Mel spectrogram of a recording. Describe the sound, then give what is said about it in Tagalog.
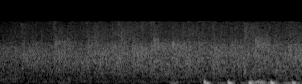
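A church audience applauding during a morning service, a dense, steady wash of many hands clapping that holds at an even level, with a few heavier low thumps toward the end. “Pwede po tumayo tayong lahat mga kapatid at palakpakan natin ang Panginoon sa umagang ito.”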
